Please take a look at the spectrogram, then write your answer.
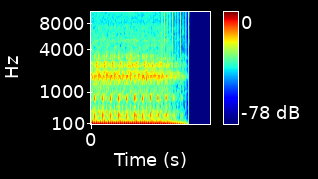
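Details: Toyota Avensis 2.0 D4D diesel, extreme cold start in Lithuania: it labours through a slow, heavy cranking rhythm of roughly four to five beats a second before cutting off abruptly. Hard cold start, cause not confirmed.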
